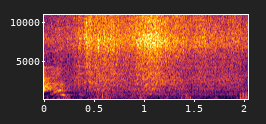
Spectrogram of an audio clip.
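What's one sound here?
Water splashes as someone plunges into a pool.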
